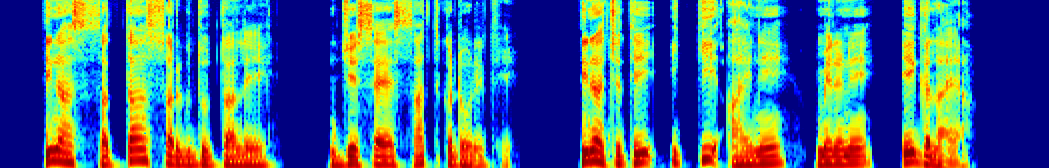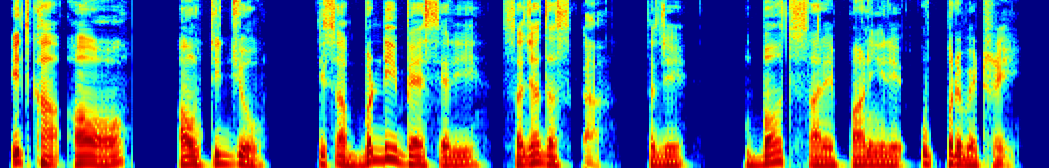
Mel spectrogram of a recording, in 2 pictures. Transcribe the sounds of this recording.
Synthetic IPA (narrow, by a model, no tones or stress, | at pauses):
t̪ɪnãsɐt̪ːãswɐɾɡəd̪uːt̪ãle | d͡ʒeːsɛsɐt̪kɐʈoːɾet̪ʰḛ | t̪ɪnãt͡ʃət̪eɪkːiʔaːine | meɾñe | eːɡɐla̰ːja̰ | ɪt̪kʰaʔao | ɐũt̪ɪd͡ʒo | t̪ɪsabɐɖibɛːsjaɾisɐd͡ʒad̪ɐska̰ | sɐd͡ʒe | bɔːt̪saːɾepaːɽ̃iɾeʊpːəɾbɛːʈʰɾḛː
